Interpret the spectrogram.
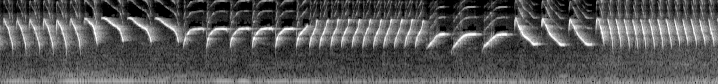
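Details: Training song for young canaries, with rapid falling whistled notes grouped into tours that switch about every second and close with a fast, buzzy roll.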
